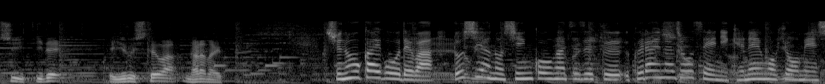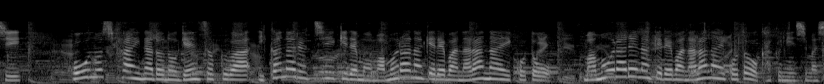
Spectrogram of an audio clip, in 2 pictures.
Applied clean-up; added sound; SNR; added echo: none; none; none; none.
